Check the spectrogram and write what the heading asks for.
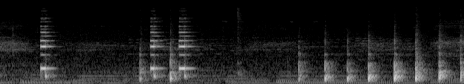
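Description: GTX 4030 metal detector giving a few short electronic beeps, then a quick run of taps, about five a second, as it is knocked on to test it.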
